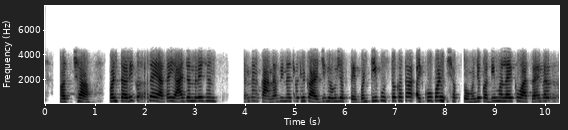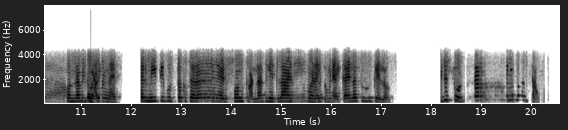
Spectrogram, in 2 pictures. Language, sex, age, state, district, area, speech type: Marathi, female, 30-45, Maharashtra, Palghar, urban, conversation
